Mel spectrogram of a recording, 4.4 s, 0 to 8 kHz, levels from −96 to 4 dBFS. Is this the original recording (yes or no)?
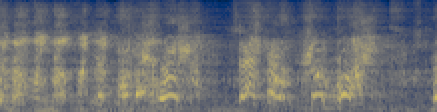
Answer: no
